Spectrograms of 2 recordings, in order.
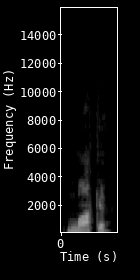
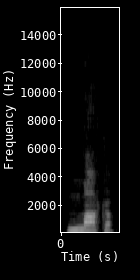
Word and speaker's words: marque: where they were uh swearing off letters of Maka meaning uh it's spelled marque you would think it would be pronounced mar but it's letters of maca and the letters of maka are the permission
